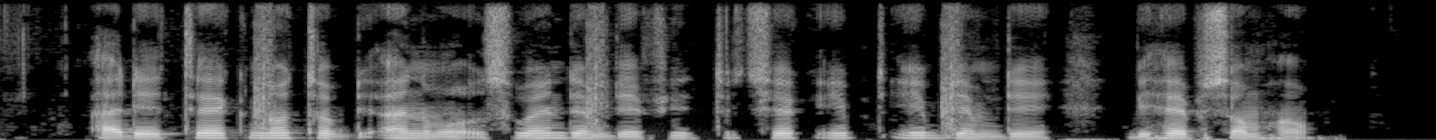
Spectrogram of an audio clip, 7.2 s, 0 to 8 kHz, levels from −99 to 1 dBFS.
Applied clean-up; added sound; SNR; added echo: classical method spectral subtraction.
